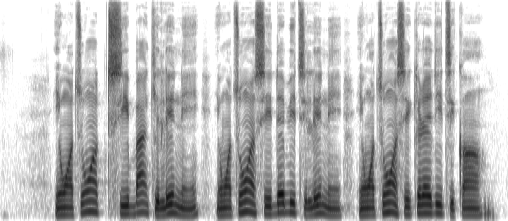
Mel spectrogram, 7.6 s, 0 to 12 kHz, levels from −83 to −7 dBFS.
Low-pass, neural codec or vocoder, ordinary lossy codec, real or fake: none; none; none; real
